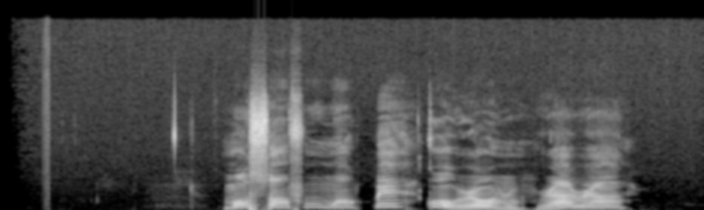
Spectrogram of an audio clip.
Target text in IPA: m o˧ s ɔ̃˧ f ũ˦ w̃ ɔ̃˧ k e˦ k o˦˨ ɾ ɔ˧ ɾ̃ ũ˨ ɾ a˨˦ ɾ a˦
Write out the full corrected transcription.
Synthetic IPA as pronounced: m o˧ s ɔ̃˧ f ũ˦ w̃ ɔ̃˧ k͡p e˦ k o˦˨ ɾ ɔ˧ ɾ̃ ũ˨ ɾ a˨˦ ɾ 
